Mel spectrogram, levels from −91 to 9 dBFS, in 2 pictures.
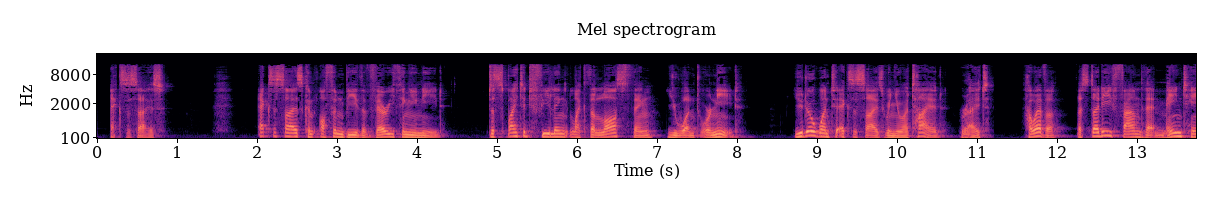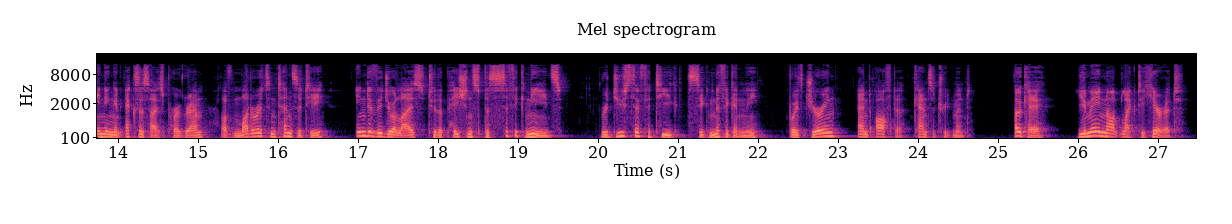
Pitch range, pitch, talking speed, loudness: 105-145 Hz, 125 Hz, 145 wpm, -19 LUFS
